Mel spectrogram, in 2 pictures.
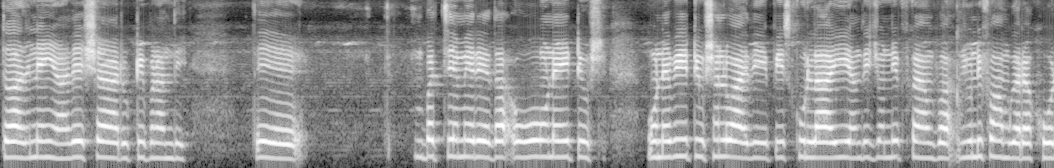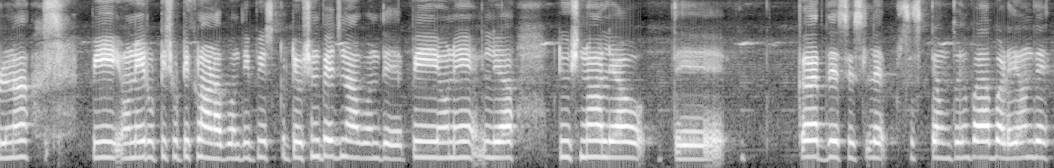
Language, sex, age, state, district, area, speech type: Dogri, female, 30-45, Jammu and Kashmir, Reasi, rural, spontaneous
